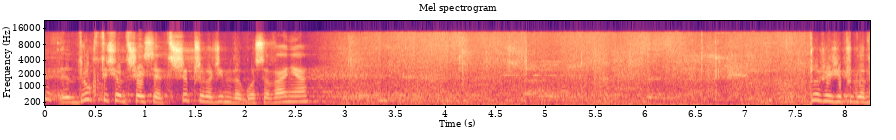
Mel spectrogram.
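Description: A woman speaks with animation through a loudspeaker in a large echoing hall.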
